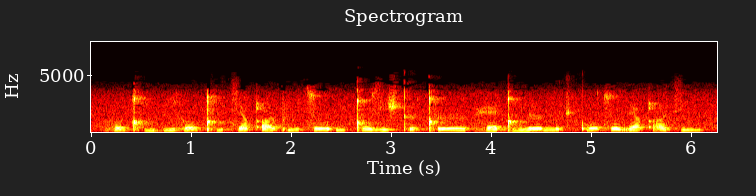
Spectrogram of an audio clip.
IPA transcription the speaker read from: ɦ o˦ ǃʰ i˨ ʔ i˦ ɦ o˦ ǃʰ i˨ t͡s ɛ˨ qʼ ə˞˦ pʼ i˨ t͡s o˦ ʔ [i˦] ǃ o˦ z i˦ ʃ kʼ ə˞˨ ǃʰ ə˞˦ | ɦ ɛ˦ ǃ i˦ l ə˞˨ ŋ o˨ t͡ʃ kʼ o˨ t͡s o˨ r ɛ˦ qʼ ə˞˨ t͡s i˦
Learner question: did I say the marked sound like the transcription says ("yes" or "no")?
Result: yes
